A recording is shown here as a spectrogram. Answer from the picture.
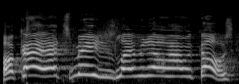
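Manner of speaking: high breezy mock voice; mocking future self. Mocking the ideal future self, high breezy voice. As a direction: toss it off like a careless dreamer. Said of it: "pass me the buck like".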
